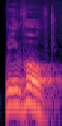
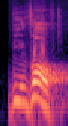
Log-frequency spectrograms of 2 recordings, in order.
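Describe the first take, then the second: First: Said in the usual way. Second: Loud, punched exhortation; emphatic urging. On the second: Real, not acted. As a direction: drive it home to the audience. Urging the audience, then repeats softer.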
